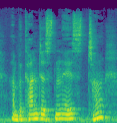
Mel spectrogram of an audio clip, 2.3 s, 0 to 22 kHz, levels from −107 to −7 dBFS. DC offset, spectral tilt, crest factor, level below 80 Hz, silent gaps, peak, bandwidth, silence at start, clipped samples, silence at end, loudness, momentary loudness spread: under 0.1%; -6 dB/octave; 12 dB; -42 dBFS; none; -4 dBFS; 15 kHz; 0 s; under 0.1%; 0 s; -16 LUFS; 4 LU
